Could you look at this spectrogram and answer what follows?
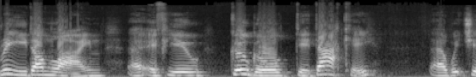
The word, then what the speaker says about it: Didache: The Didache, which when I used to read this, I used to read it as Didache, but it's Didache.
